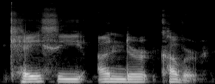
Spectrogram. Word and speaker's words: KCunderc0v3r: Her name is Casey Undercover with a 3 and 0 in her name. So it is Casey Undercover. Cover being spelled C0V3R.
